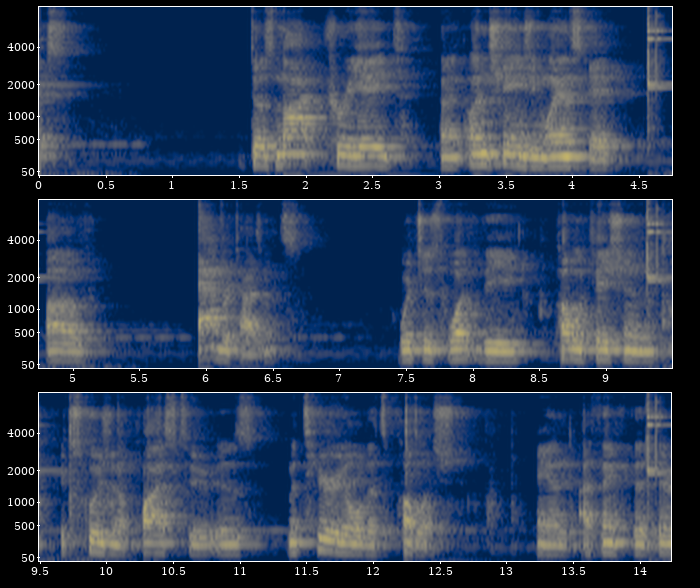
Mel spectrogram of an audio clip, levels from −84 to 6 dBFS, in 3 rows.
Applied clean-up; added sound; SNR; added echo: none; Chink, clink; 16 dB; reverberation time 0.5 s.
